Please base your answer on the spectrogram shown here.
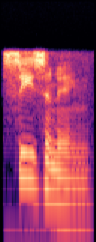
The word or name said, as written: seasoning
